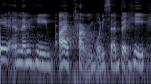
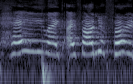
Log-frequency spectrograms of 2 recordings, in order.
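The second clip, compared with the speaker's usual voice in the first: play-acted wobbly, off-kilter drunk voice, high and slow; 10 semitones higher, 4 dB louder than usual. Retelling what the other speaker said at the wedding: imitating a shaky drunk voice. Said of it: "your voice is so shaky and just off".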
